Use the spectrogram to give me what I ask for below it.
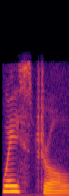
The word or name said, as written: wastrel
